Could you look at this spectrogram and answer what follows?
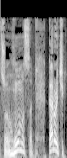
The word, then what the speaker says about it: Homo sapiens: Тогда Homo sapiens, а не Homo sapiens или Homo sapiens. Homo. Какой Homo? Homo sapiens. Вот так вот надо правильно произносить. Как будто бы вы украинец.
